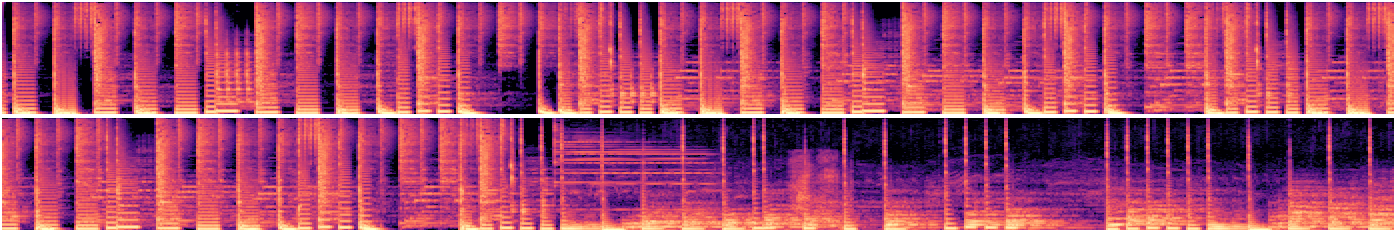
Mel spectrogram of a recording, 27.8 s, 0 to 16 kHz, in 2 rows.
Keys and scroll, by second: 1.5 ctrl+z, 22.5 ctrl+z.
